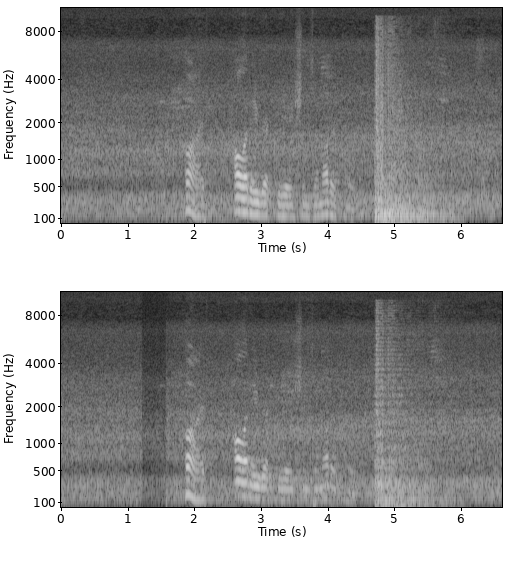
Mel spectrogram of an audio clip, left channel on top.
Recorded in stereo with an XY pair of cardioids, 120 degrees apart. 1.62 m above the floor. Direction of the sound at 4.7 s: 30° left.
